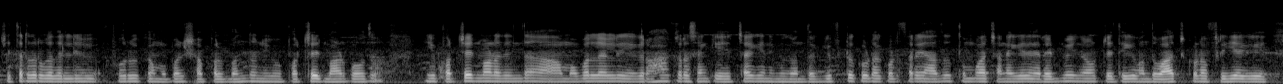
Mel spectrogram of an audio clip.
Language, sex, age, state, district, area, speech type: Kannada, male, 45-60, Karnataka, Chitradurga, rural, spontaneous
